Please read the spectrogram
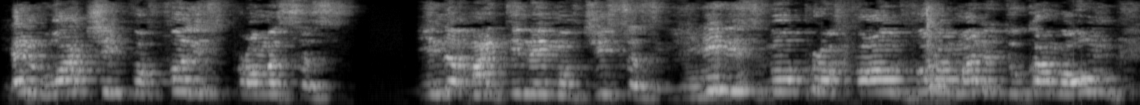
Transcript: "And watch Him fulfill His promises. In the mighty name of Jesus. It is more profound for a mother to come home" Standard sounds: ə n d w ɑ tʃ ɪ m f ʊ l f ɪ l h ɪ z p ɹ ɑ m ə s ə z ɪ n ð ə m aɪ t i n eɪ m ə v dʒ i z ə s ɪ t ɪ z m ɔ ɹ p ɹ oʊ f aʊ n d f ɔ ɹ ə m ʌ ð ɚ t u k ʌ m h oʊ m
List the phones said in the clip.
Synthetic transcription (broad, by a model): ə n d w ɑ tʃ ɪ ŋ f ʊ f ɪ l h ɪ s p ɹ ɑ m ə s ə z ɪ n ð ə m aɪ t i n eɪ m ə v dʒ i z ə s ɪ t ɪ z m ɔ p ɹ oʊ f aʊ n d f ɔ ɹ ə m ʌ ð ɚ t u k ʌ m h oʊ m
